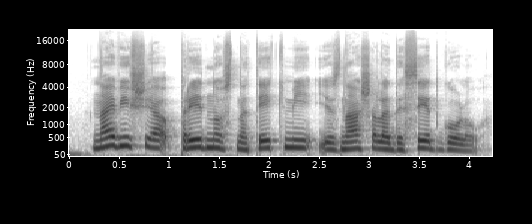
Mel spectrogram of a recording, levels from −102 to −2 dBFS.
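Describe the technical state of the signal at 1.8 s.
At 1.8 s the speech signal is intact, with no audible fault at that point.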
